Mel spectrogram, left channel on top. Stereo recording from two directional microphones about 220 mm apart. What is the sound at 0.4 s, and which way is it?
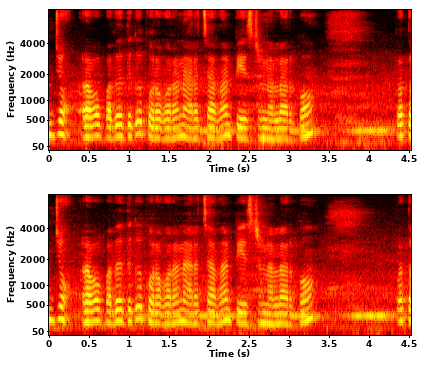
A woman's voice, 5° right (ahead or behind).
